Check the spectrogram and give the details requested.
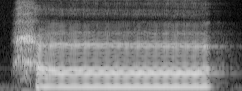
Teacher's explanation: হা হরফটি উচ্চারিত হবে কন্ঠনারীর মধ্যখান হতে। গলা চিপে ধরে আপনি উচ্চারণ করুন।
